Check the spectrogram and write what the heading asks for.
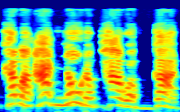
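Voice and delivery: ordinary delivery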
